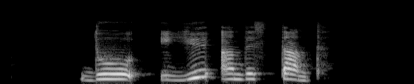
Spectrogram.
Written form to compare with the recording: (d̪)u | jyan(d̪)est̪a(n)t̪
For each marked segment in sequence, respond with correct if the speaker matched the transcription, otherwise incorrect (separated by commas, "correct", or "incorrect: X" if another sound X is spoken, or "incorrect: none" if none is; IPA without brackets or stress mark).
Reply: correct, correct, correct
